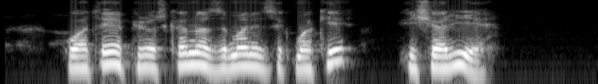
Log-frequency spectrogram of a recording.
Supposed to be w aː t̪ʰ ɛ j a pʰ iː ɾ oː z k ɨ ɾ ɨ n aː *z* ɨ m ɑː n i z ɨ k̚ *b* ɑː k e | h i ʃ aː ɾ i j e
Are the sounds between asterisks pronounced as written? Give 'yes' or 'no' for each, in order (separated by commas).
yes, no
